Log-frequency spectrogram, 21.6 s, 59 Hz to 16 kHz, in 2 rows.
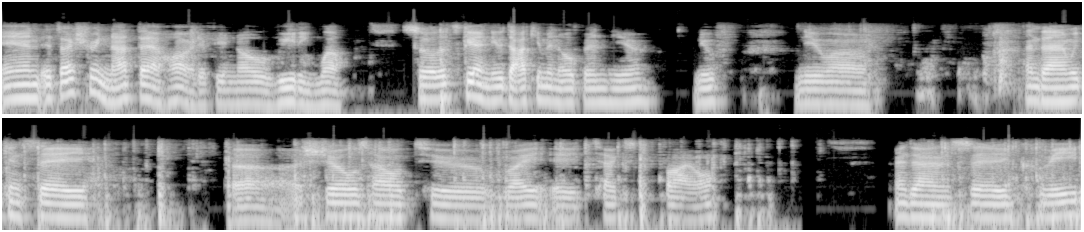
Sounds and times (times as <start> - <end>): Speech: 0.0 - 3.4, 4.0 - 7.4, 8.0 - 11.8, 13.1 - 18.0, 19.8 - 21.5.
